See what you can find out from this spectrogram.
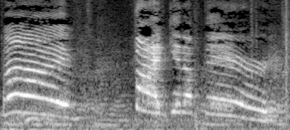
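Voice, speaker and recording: A woman's voice: extremely high pitch, animated, drawn-out words. A woman chatting casually and calling out numbers at a club luncheon. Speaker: helper calling out prize numbers at a club gathering. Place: busy restaurant at a club luncheon. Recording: loud restaurant crowd, large room.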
